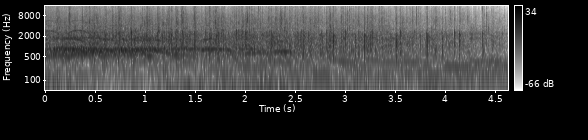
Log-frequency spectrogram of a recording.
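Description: Loud, sustained audience applause for the Boise Gay Men's Chorus at Story Story Night, a dense wash of clapping with some cheering voices at first, continuing steadily and thinning slightly toward the end.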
